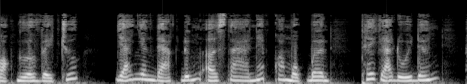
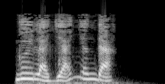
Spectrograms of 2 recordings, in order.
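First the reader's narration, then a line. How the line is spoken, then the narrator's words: Sudden shout. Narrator (Vietnamese): Lâm Bình Chi dừng cương ngựa, đột nhiên quát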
